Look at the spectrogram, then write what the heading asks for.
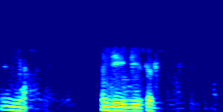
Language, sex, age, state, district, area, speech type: Urdu, male, 60+, Uttar Pradesh, Lucknow, urban, conversation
